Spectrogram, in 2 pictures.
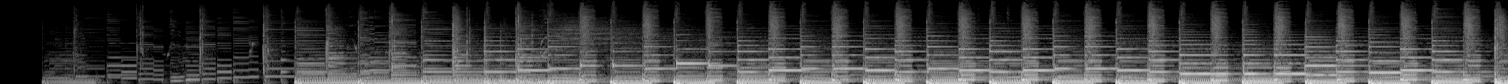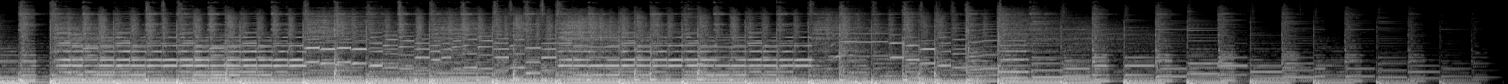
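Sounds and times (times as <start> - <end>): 
instrumental music: 0.5 - 29.9.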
